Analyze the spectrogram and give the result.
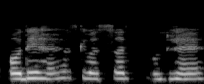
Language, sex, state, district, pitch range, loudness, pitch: Hindi, female, Bihar, Kishanganj, 255-280 Hz, -21 LUFS, 265 Hz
